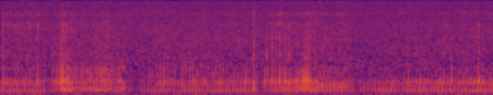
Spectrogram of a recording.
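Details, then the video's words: Steady low purring of a domestic cat, presented as calming; a rough droning rumble with breath-timed swells about every two and a half seconds. "Purring cat | Calming Relaxing Nature Sound"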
